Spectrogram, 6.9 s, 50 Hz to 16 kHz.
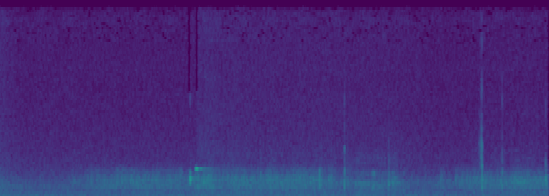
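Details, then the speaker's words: Kodak Z981 camera after power-button repair: quiet, smooth mid-pitched zoom motor whir with soft clicks, no grinding; zoom works normally after reassembly. "zoom fonctionne. J'ai fait une photo. Impeccable."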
